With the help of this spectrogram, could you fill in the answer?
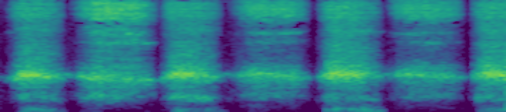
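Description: Rapid, forceful deep breathing in the Wim Hof method's basic breathing exercise, with loud inhales and exhales alternating in a steady, quick rhythm of about three full breaths in under three seconds. No talking.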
